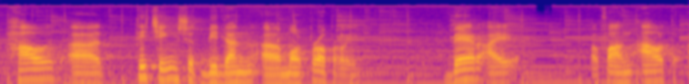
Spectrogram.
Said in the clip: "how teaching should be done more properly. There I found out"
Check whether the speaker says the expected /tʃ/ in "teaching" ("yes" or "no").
yes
